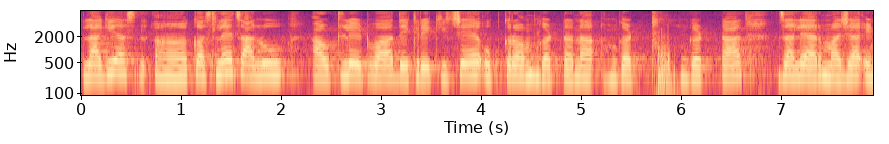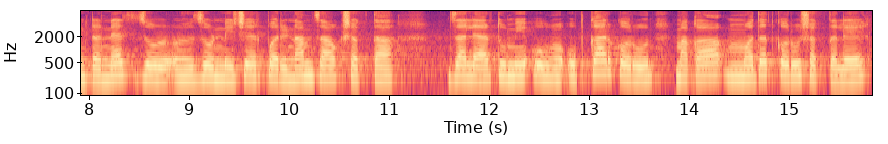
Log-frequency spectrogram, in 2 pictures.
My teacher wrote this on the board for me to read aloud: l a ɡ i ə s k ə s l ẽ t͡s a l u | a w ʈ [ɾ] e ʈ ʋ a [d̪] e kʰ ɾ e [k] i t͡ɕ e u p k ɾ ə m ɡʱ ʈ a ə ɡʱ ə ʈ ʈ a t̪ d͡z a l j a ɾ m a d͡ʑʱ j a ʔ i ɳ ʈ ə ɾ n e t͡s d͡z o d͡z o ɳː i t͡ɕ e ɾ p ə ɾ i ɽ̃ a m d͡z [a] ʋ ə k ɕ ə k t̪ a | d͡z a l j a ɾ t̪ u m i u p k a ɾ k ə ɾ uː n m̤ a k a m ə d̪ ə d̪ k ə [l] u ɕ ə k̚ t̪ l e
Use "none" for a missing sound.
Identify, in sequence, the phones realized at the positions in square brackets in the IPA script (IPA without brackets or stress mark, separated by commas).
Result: l, d̪, k, a, ɾ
